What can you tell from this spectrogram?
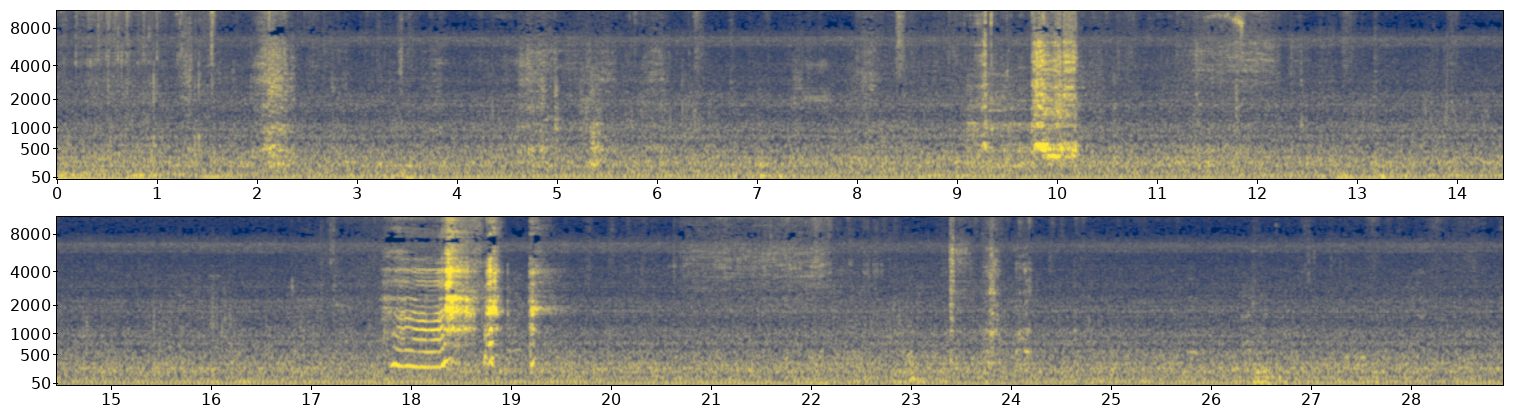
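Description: Suzuki Jimny crawling slowly over rocks: a steady low rumble of the engine and drivetrain, with one sharp knock about ten seconds in and a short wavering higher-pitched sound around eighteen seconds.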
